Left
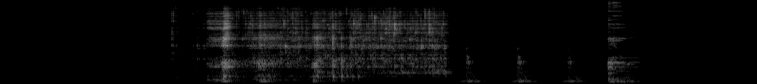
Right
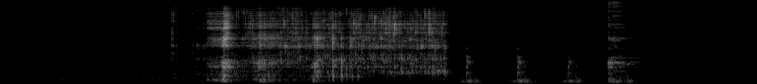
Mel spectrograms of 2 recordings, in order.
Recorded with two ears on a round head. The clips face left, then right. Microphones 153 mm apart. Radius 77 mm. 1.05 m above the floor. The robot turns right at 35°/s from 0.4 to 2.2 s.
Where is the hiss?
55° right (ahead or behind), 0.8 m; by 4.5 s 60° right (ahead or behind), 0.8 m.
